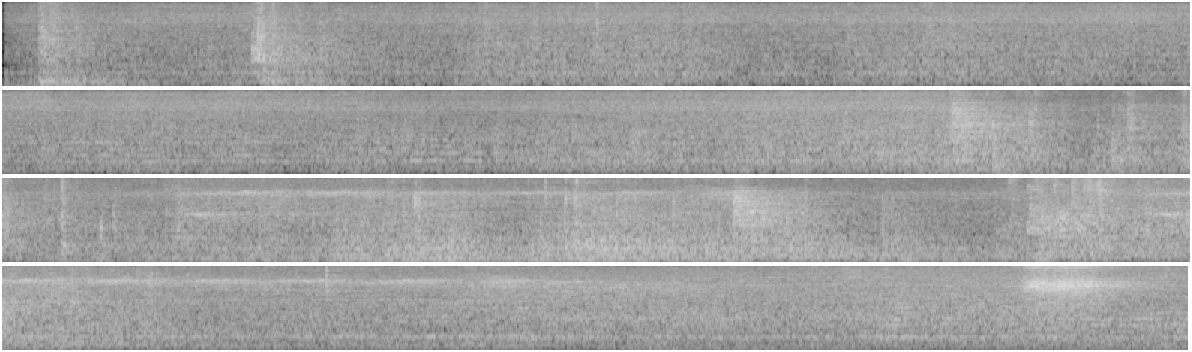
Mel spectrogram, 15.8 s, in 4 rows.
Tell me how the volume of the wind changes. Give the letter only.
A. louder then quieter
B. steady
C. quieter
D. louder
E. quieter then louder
A.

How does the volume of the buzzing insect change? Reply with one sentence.
The volume of the buzzing insect goes up.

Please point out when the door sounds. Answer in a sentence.
The door can be heard from 0.1 to 1.1 s, from 7.0 to 8.3 s and from 11.2 to 12.6 s.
